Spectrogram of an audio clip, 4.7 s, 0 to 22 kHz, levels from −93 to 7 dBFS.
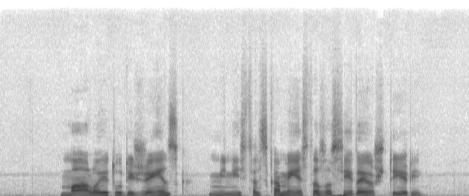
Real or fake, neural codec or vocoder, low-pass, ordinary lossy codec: fake; codec, 44.1 kHz, 7.8 kbps, DAC; none; none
